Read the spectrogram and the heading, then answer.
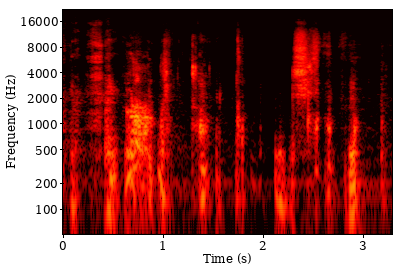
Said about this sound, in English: Sorry, Daisy is playing with other dogs and being loud as ever.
